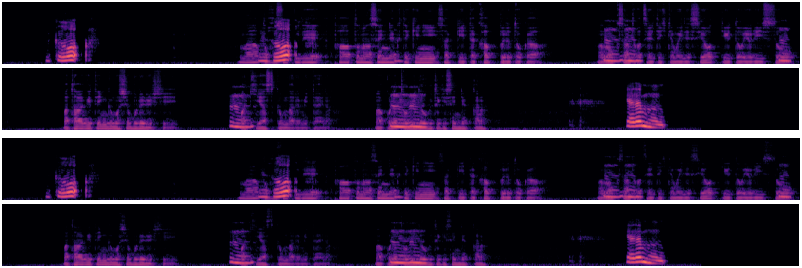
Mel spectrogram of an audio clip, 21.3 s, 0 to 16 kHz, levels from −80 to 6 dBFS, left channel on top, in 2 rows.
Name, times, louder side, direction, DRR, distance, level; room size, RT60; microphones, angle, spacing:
voice 1, 0.7-1.0 3.4-3.9 5.2-5.3 8.0-8.5 10.4-10.5 13.7-14.0 15.8-16.3 19.0-19.5, left 1 dB, 35° left, 2.6 m, -27 dB
voice 2, 3.2-7.3 7.9-10.6 11.5-13.0 13.8-15.1 15.6-17.1, left 1 dB, 60° left, 7.4 m, -43 dB
head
